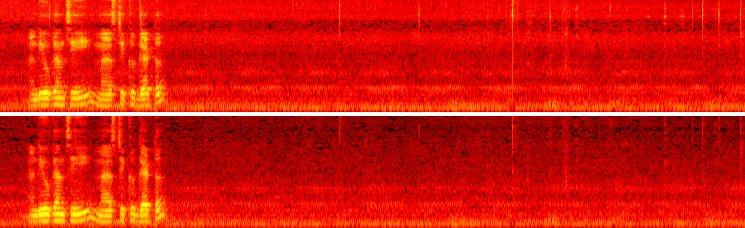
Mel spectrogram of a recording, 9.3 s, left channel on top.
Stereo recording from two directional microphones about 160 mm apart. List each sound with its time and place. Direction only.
0.4 s speech: 60° right (ahead or behind)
